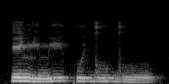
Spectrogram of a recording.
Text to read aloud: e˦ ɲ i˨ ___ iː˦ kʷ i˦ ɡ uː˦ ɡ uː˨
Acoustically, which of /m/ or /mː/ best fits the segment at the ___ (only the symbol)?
m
